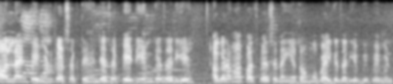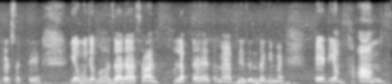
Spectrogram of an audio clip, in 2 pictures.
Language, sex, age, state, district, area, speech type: Urdu, female, 18-30, Delhi, Central Delhi, urban, spontaneous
